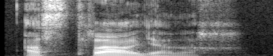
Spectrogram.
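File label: "Astràilianach", Scottish Gaelic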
